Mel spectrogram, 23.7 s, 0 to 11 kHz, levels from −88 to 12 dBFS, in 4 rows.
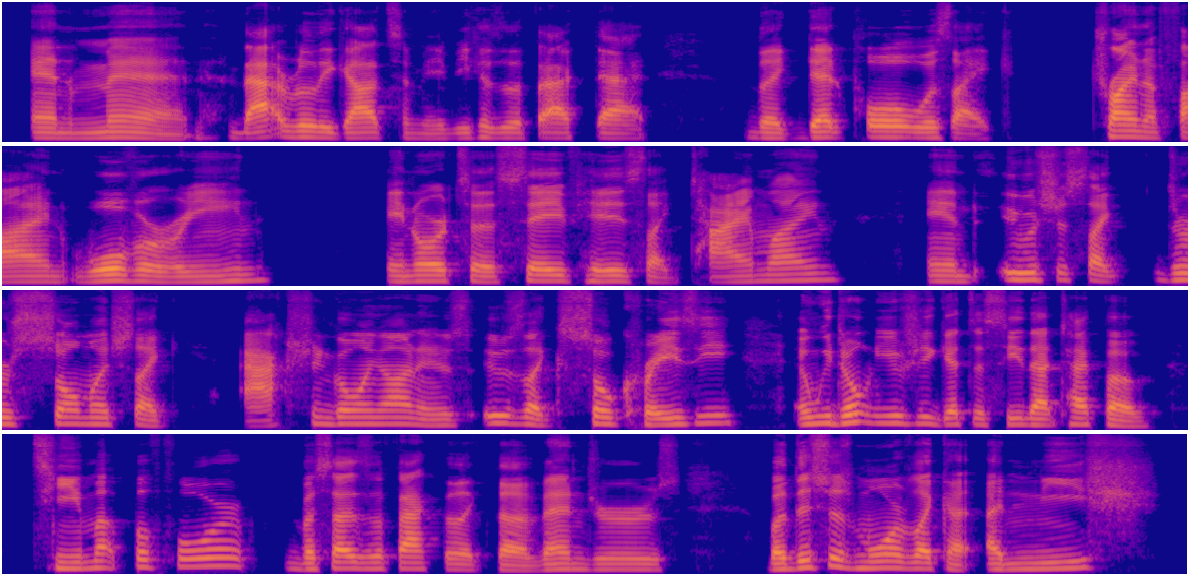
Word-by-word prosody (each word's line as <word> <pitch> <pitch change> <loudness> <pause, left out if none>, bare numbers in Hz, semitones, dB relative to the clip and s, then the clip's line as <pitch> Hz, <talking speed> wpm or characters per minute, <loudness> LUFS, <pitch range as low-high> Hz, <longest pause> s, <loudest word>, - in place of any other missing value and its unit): and 115 -1 +2
man, 115 -5 -1
that 115 +3 +5
really 130 -2 +1
got 120 0 +3
to 115 - -13
me 105 -1 -13
because 115 +2 -8
of 120 - -4
the 115 - -3
fact 115 0 0
that, 110 -2 -1 0.5
like, 115 -2 -2
Deadpool 130 0 +3
was, 120 0 -1
like, 95 - -4 0.4
tryna 140 -4 +5
find 120 +1 +1
Wolverine 130 +2 +1 0.6
in 125 0 -2
order 130 0 +3
to 115 -3 0
save 135 +3 +1
his, 130 -1 -1
like, 100 0 -6
timeline, 140 +7 -1 0.4
and 125 -1 -3
it 165 - 0
was 165 0 +1
just 160 -1 -8
like, 130 -4 0 0.2
there's 155 -1 -2
so 160 -2 0
much, 155 -1 -3
like, - - -1 0.3
action 160 -2 0
going 160 0 0
on, 155 -1 +2
and 130 - -3
it 130 - -5
was 130 0 -10
it 175 - -1
was, 175 -3 0
like, - - +1
so 160 -2 +1
crazy, 155 +5 -1 0.3
and 150 - +1
we 175 - 0
don't 185 +3 +4
usually 175 -2 -3
get 145 0 -1
to 140 - -5
see 145 +1 -4
that 135 -2 +4
type 145 -1 +1
of 105 0 +3 0.3
team-up 150 +2 -1
before, 190 +2 0 0.2
besides 140 +2 +4
the 145 - -2
fact 140 -1 +2
that, 125 - -3
like, 120 - -3
the 110 -2 +4
Avengers, 125 +1 -2 0.4
but 130 0 +5
this 165 +2 +2
was 180 -6 +2
more 155 +1 +2
of, 145 - -5
like, 140 -2 +3
a 115 - +1
a 125 - +3
niche 140 +6 -6
135 Hz, 185 wpm, -25 LUFS, 120-155 Hz, 0.6 s, that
